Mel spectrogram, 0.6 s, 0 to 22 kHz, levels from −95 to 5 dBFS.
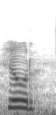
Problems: background sounds at intervals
